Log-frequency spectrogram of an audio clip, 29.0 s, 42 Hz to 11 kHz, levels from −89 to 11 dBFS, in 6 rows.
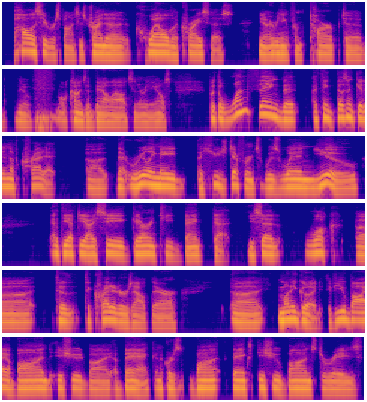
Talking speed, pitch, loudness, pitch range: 155 wpm, 115 Hz, -21 LUFS, 105-130 Hz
